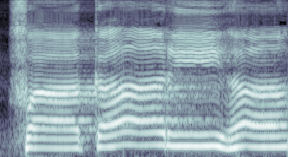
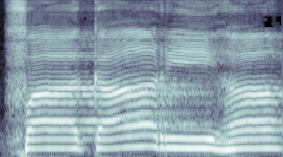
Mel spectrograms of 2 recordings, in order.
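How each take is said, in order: First: The pitch goes up across the word. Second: The pitch stays level throughout the word. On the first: "Yang kedua nada naik" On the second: "Yang pertama nada datar"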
